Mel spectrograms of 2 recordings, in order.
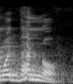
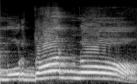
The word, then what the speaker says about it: মূর্ধন্য: ন ন এটা কিন্য তোমরা বলছো মধ্যান্য এটা হবে মূর্ধন্য মূর্ধন্য মূর্ধা মূর্ধন্য মূর্ধন্য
